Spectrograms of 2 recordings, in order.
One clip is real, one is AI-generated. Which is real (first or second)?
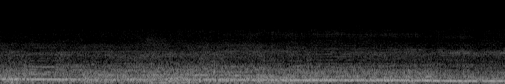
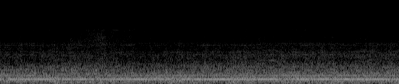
second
